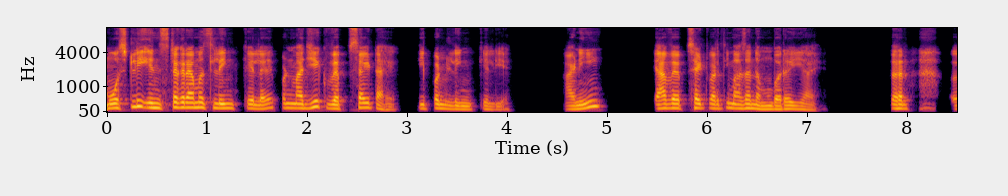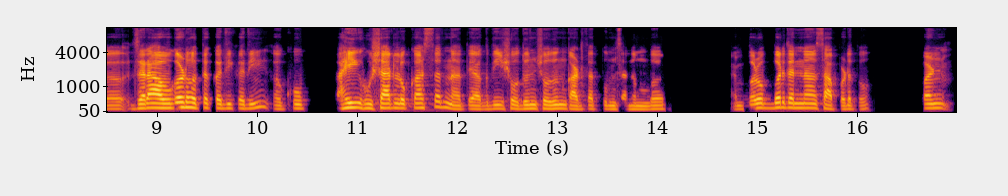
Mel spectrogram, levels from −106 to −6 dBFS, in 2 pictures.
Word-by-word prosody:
Mostly 175 +8 +2
Instagramच 190 +1 +2
link 165 -1 +1
केलंय 155 0 -1
पण 175 -1 -4
माझी 165 +3 +2
एक 220 - -2
वेबसाईट 175 +5 +1
आहे, 110 -1 -4
ती 115 +8 -11
पण 165 -2 0
लिंक 125 -2 -4
केली 115 -3 -10
आहे. - - -17 0.6
आणि 160 - 0 0.6
त्या 155 +1 +4
वेबसाईटवरती 165 0 -1
माझा 165 -1 0
नंबरही 130 -2 -2
आहे. 105 -4 -9 0.8
तर - - +2 0.5
अ, - - -4 0.3
जरा 180 +2 +8
अवघड 175 +3 +7
होतं 185 -2 +3
कधी-कधी. 165 +2 -2 0.3
खूप 155 -1 -5 0.3
काही 180 +4 +6
हुशार 175 0 +4
लोकं 175 +1 +1
असतात 180 +4 -3
ना, 165 -7 0
ते 140 - -1
अगदी 130 +3 -3
शोधून-शोधून 150 +1 -1
काढतात 135 -1 -1
तुमचा 130 0 -7
नंबर 125 +2 -4 0.7
आणि 130 +1 -11
बरोबर 175 +3 +2
त्यांना 175 -2 +2
सापडतो. 130 -4 -3 0.6
पण 170 +1 +1
160 Hz, 150 wpm, -23 LUFS, 135-175 Hz, 0.8 s, जरा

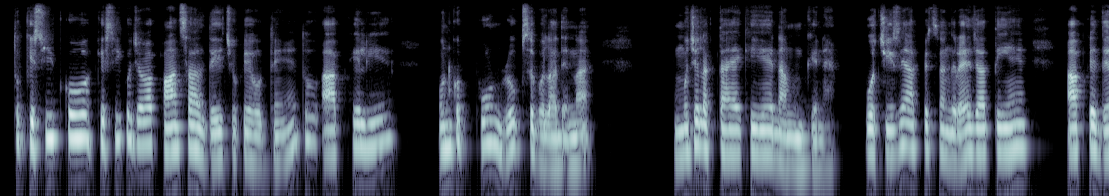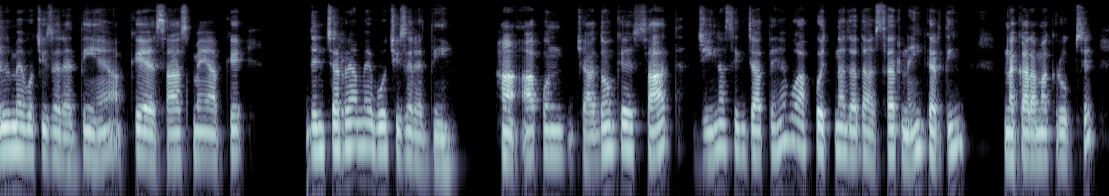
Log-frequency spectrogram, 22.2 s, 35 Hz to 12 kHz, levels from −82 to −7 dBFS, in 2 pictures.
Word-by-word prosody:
तो 175 - -4
किसी 170 +1 +2
को 200 0 +4
किसी 165 +3 -2
को 195 - -2
जब 160 -2 +1
आप 165 0 0
5 140 +1 +4
साल 140 -1 +3
दे 115 +1 +2
चुके 115 0 -5
होते 105 -1 -5
हैं, 130 +11 -5
तो 180 -3 -8
आपके 125 +4 +1
लिए 155 +5 -1 0.5
उनको 145 +2 0
पूर्ण 160 0 -3
रूप 140 +4 -1
से 140 -1 +1
भुला 100 -3 -1
देना, 100 +1 -2 0.8
मुझे 130 +6 +1
लगता 140 -3 0
है 125 0 +1
कि 125 +1 -2
ये 125 -1 +1
नामुमकिन 95 -4 -2
है। 90 0 -14 0.3
वो 130 - +5
चीज़ें 130 +4 0
आपके 145 -1 -2
संग 130 -5 -2
रह 110 +4 +3
जाती 130 0 +1
हैं, 150 +2 0 0.4
आपके 135 +2 +4
दिल 130 +1 +3
में 140 0 +4
वो 130 -1 0
चीज़ें 120 -2 -2
रहती 100 +3 -2
हैं, 115 +2 -2
आपके 130 - -2
एहसास 115 0 +3
में, 120 - 0
आपके 120 +3 -2 0.7
दिनचर्या 145 +3 +2
में 155 0 -2
वो 140 -1 +2
चीज़ें 125 -3 -2
रहती 100 -2 -4
हैं। 95 +1 -10 0.4
हाँ, - - +7
आप 120 0 +4
उन 125 -1 -1
यादों 110 +7 0
के 145 -1 +2
साथ 140 0 +3
जीना 120 +7 -2
सीख 140 -3 -5
जाते 125 +1 0
हैं, 145 +5 -3
वो 180 -2 -3
आपको 145 -1 +2
इतना 135 0 -1
ज़्यादा 125 0 0
असर 130 +4 +2
नहीं 120 +7 +1
करती 145 +2 0 0.4
नकारात्मक 115 0 +3
रूप 110 -2 -3
से। 185 +4 -3
130 Hz, 195 wpm, -24 LUFS, 115-145 Hz, 0.8 s, हाँ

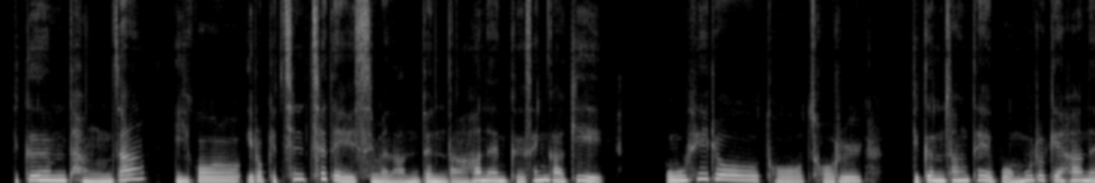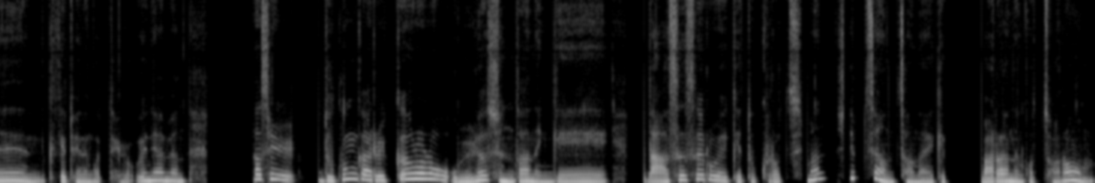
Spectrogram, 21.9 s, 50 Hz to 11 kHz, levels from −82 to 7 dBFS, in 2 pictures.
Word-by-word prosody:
지금 260 +1 +5
당장 235 +8 +1 0.3
이거 230 +1 +1
'이렇게 235 0 -1
침체돼 285 -1 0
있으면 200 -1 0
안 175 +2 -2
된다.' 200 -4 +2
하는 235 +1 +3
그 195 -1 -3
생각이 240 -3 +2 0.6
오히려 275 +1 +2
더 205 0 -4
저를 220 +2 -2 0.5
지금 245 +3 +5
상태에 255 0 +2
머무르게 250 +7 0
하는 235 -3 +2
그게 230 - -3
되는 195 -1 -4
것 200 0 -9
같아요. 195 +1 -13
왜냐하면 230 -1 +1 0.7
사실 300 -3 -2 0.3
누군가를 270 +1 0
끌어 325 -4 +2
올려 200 +6 +2
준다는 210 -5 +1
게 195 +1 -3 0.4
나 - - 0
스스로에게도 260 -5 -3
그렇지만 250 - -5
쉽지 375 -3 -3
않잖아요 190 -4 -1
이렇게 185 +1 -7 0.4
말하는 210 +1 +2
것처럼. 200 +4 -2
230 Hz, 255 characters per minute, -23 LUFS, 205-260 Hz, 0.7 s, 지금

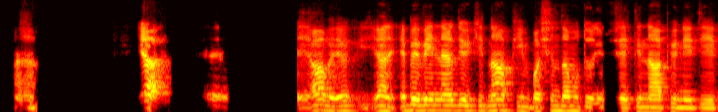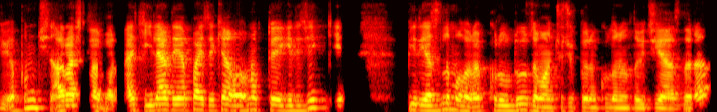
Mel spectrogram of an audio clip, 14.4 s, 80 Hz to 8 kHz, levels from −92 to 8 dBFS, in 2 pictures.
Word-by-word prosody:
Hı - - -5
hı. - - -5 1.1
Ya, - - +10 1.5
e - - -5
eee, - - -7
abi 470 - +2
ya, - - -3
yani, - - -1
ebeveynler 140 -1 +3
diyor 135 -1 -1
ki, 130 -1 -9
"Ne - - 0
yapayım, 140 -5 0
başında 125 +2 -1
mı 125 -1 -6
durayım, 110 -1 -5
sürekli 110 +1 -5
ne - - +2
yapıyor 110 0 +2
ne 105 - 0
ediyor 100 0 -4
diye" 100 -1 -4
diyor. 100 - -3
Bunun 205 +2 -2
için 205 0 -5
araçlar 140 +2 +2
var. - - -1
Belki 135 - 0
ileride 150 +2 +5
yapay 150 +1 +3
zekâ 140 - +2
o 260 - +2
noktaya 150 -2 0
gelecek 135 +11 -5
ki, 430 - -5 0.7
bir 150 -1 -4
yazılım 140 +3 +1
olarak 115 -3 +1
kurulduğu 140 +2 -2
zaman 110 -6 +1
çocukların 115 - -5
kullanıldığı 100 - -4
cihazlara, 100 -1 0
135 Hz, 180 wpm, -22 LUFS, 110-150 Hz, 1.5 s, Ya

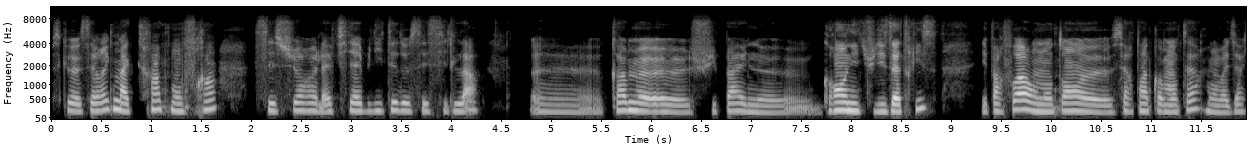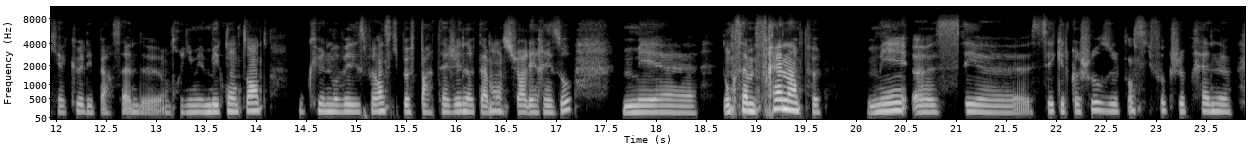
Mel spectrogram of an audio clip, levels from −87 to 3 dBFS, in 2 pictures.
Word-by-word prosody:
parce - - -13
que 185 -3 0
c'est 185 +2 -2
vrai 200 +4 +2
que 230 - +3
ma 185 -4 +7
crainte, 220 +5 -2
mon 185 -2 0
frein, 215 +5 -1 0.4
c'est 190 - -3
sur, 190 +2 -2
heu, 185 - 0
la 175 - 0
fiabilité 185 +2 -2
de 190 - 0
ces 180 0 -6
sites-là. 180 +2 -1 0.5
Heu, 165 -2 -8
comme, 200 0 +4
heu, 170 -3 +4
je 155 - -13
suis 170 - -9
pas 185 +1 -1
une, 165 -2 -3
hem, 195 +12 -6
grande 200 +1 +7
utilisatrice 175 +6 +3 0.4
et - - -5
parfois, 215 +5 +7
on 180 -3 +2
entend, 185 +2 +2
heu, 160 -2 +2
certains 180 +3 -2
commentaires, 175 +6 -1
mais 175 - -3
on 160 - -3
va 155 -1 -2
dire 170 +2 -5
qu'il 165 -2 -9
y - - -11
a - - -24
que 175 - -7
les 155 -2 -7
personnes 80 -1 -7
de, 75 -2 -8
entre 150 +2 -14
guillemets 160 0 -4
«mécontentes» 170 +3 +1 0.3
ou 175 - -15
qui 180 - -8
ont - - -1
eu - - -2
une 170 - 0
mauvaise 170 +1 -1
expérience 170 +2 -2
qui - - -18
peuvent 165 0 -4
partager 165 +1 -4
notamment 165 +1 -1
sur 160 +1 -1
les 155 0 -1
réseaux. 160 +7 -2 0.5
Mais, 155 +1 +1 0.3
heu, - - -11 0.3
donc, 160 - +1
ça 195 - +6
me - - +7
freine 230 +5 +7
un 200 -2 +9
peu. 165 -4 -6 0.5
Mais, 180 +6 +2
heu, 160 0 0
c'est, 170 +1 -4
heu, 150 -1 -6
c'est 175 +3 -7
quelque 175 0 -6
chose, 190 +1 -3
je - - -3
pense 190 - -8
qu'il - - -20
faut 195 - -9
que - - -12
je 180 - -3
prenne, 175 0 -4
heu - - -13
175 Hz, 215 wpm, -24 LUFS, 160-190 Hz, 0.5 s, un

